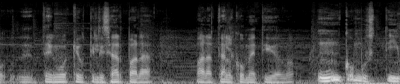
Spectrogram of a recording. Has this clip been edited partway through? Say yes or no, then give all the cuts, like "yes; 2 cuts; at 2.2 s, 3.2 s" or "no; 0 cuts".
yes; 1 cut; at 2.9 s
